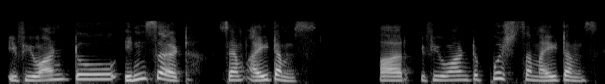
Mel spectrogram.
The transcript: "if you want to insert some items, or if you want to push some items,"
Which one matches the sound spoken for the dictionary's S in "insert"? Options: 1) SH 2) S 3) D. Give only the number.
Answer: 2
